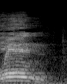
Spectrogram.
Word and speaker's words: Nguyen: Nugen. – Win. It's Nugen. – It's not. It's Nugen. It is. – It's Nugen. – Dude, it's you Nugen pronounce it Win. N-G-U-Y-E-N is pronounced Win.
